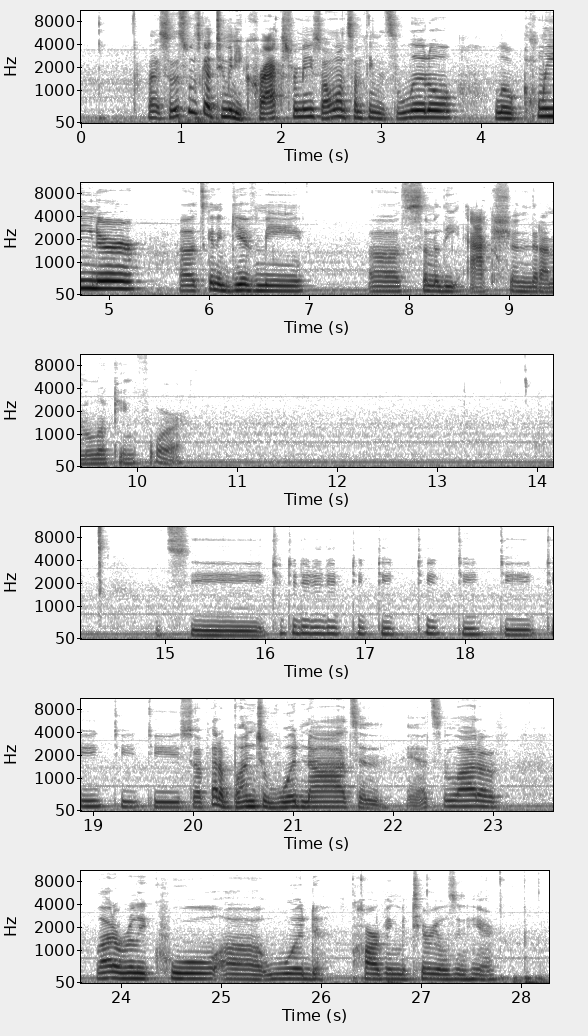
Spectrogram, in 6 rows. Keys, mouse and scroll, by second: 1.2 ctrl+z, 2.0 click, 26.3 click, 27.1 alt+click, 28.1 ctrl+z.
